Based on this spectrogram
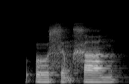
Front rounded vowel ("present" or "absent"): absent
